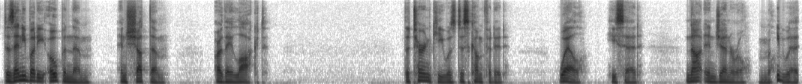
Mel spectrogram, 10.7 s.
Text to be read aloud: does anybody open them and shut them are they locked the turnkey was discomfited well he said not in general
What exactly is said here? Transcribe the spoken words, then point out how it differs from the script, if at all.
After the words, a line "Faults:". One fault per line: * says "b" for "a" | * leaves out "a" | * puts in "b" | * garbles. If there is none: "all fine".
does anybody open them and shut them are they locked the turnkey was discomfited well he said not in general [garbled]
Faults:
* garbles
